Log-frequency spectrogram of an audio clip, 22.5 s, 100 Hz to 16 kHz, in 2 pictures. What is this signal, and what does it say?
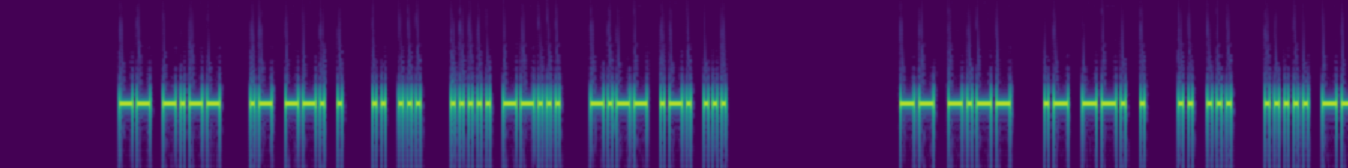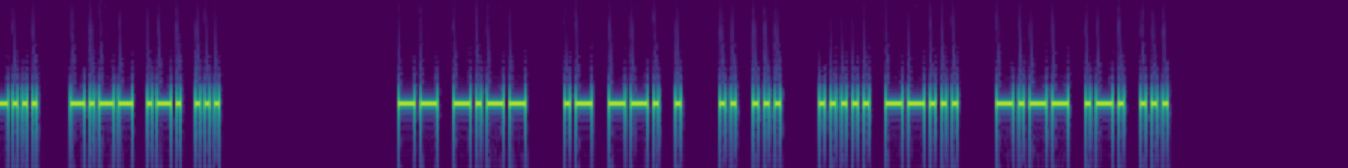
Morse code, heard as a keyed tone, about 29 wpm, 700 Hz. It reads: MY AGE IS 57 YRS MY AGE IS 57 YRS MY AGE IS 57 YRS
